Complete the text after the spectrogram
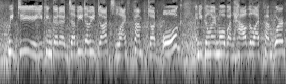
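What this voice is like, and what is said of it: South African accent. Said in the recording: “from an accent ... you're from South Africa, right?”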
